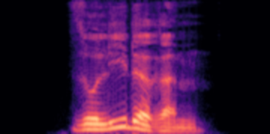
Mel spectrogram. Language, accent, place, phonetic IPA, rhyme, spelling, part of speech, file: German, Germany, Berlin, [zoˈliːdəʁəm], -iːdəʁəm, soliderem, adjective, De-soliderem.ogg
- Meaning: strong dative masculine/neuter singular comparative degree of solid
